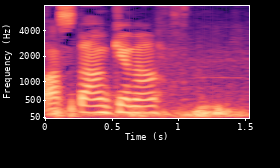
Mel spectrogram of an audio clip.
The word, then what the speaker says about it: Ostankino: It's called Ostankino Tower.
